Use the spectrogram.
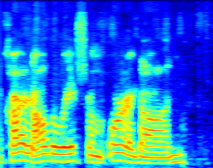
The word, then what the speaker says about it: Oregon: Wow, we've got a card all the way from Oregon. That's how people not from Oregon say it. Like it's a Jedi in the prequels.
